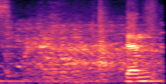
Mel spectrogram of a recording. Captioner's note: congregation laughing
